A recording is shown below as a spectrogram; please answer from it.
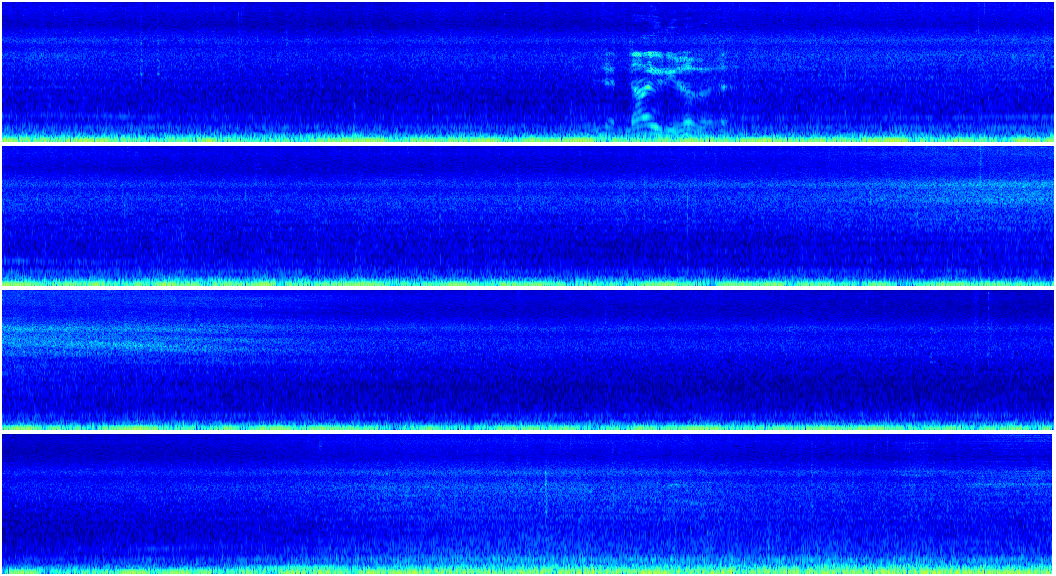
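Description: A car driving over a cobblestone road, heard from inside the cabin: a steady low rumble of tyres and engine that grows louder near the end.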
